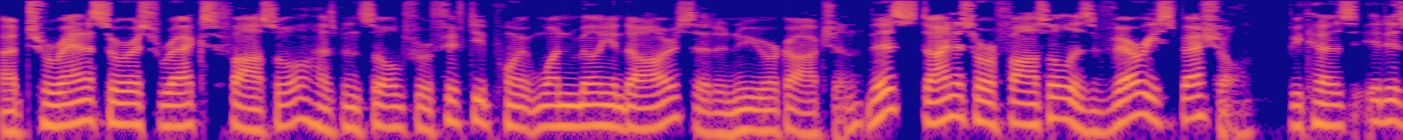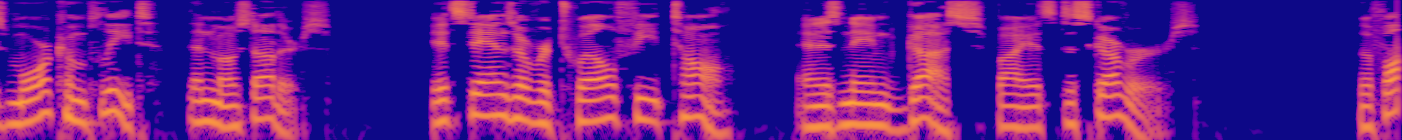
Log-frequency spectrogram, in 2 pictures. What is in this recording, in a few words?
english news lower intermediate; record breaking t rex fossil sale in new york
